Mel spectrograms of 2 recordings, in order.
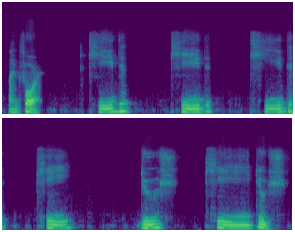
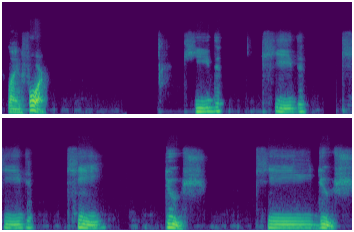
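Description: No difference in how they are said.

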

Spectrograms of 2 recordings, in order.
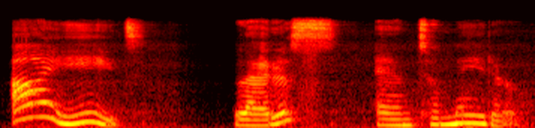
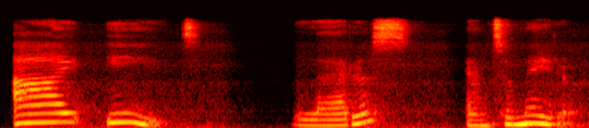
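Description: No difference in how they are said.

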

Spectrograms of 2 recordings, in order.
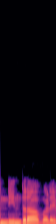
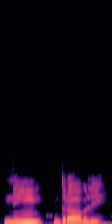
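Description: First: A break follows 'neendra' before 'vale'. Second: A short break follows the first syllable 'nee'. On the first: The speaker calls it wrong. "ਪਰ ਇਸ ਤਰ੍ਹਾਂ ਨਹੀਂ ਪੜ੍ਹਨਾ" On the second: The speaker calls it right. "ਇਸ ਤਰ੍ਹਾਂ ਪੜ੍ਹਨਾ ਹੈ"

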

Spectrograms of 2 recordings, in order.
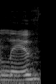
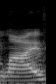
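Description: First: The vowel is short, as in 'living'. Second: The vowel is long, as in 'five'. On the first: The characters are living. "I always said it live because your Sims are like living" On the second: The gameplay happens in real time. "some people say live because you like, it's like live gameplay"

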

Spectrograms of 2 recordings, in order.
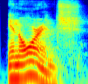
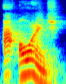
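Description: First: An N sound links the article into orange. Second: No N sound links the article into orange. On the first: The speaker calls it right. "esse N, ele entra para fazer essa conexão, para fazer esse linking sound" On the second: The speaker calls it wrong. "Por isso que não fica assim, ó, a orange"

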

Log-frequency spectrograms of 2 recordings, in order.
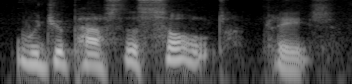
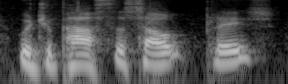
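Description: First: It is said in an English accent. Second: It is said in a New Zealand accent.

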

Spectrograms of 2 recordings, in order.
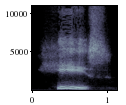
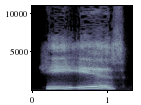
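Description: First: The words are joined into one short syllable. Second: Two separate words are said in full. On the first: "becomes he's" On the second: "He is becomes"

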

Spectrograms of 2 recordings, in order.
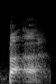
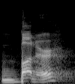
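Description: First: The middle t is dropped. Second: The middle t is fully pronounced. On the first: "but here it becomes butter" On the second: "it should be butter"

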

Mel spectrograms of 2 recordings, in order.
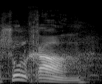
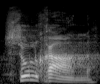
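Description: Both takes have the same delivery.

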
